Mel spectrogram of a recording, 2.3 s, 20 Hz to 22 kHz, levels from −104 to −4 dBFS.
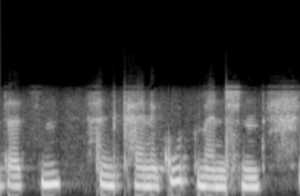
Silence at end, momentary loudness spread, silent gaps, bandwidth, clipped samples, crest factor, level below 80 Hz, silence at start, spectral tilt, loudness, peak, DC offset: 0 s; 3 LU; none; 4.5 kHz; under 0.1%; 12 dB; -52 dBFS; 0 s; -11 dB/octave; -21 LUFS; -8 dBFS; under 0.1%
